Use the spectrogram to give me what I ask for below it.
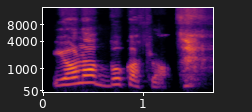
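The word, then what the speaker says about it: jólabókaflóð: It's pronounced Yola Bukaflot.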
